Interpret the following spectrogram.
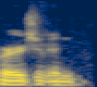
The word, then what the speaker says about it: Bergevin: have chirped bird uh i always say his name wrong too i've chirped bergevin for years and this seems like a really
